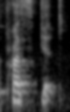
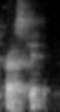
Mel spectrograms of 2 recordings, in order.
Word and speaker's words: Prescott: an issue nissi says is it prescott like biscuit or prescott and so she came on late so it's press get right i don't think it's as prescit like i guess like biscuit yeah yeah so it's press kit yeah so uh i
